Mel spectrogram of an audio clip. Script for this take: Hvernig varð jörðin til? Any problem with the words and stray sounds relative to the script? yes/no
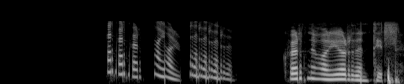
yes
